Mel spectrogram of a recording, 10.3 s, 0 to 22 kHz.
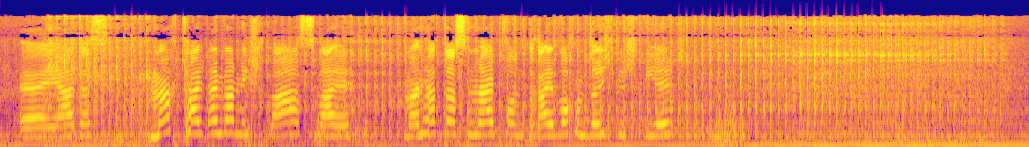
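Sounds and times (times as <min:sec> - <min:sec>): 
speech: 0:00.2 - 0:07.4
power drill running: 0:03.1 - 0:10.2.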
